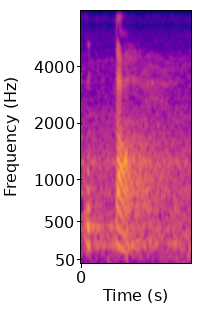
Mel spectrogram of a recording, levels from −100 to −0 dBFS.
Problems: none marked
